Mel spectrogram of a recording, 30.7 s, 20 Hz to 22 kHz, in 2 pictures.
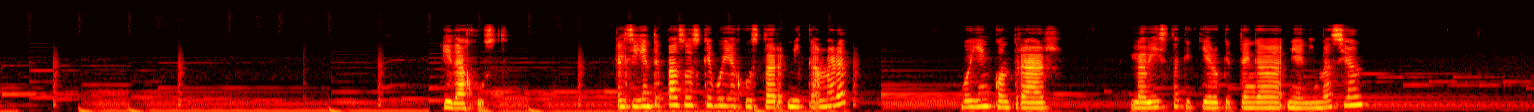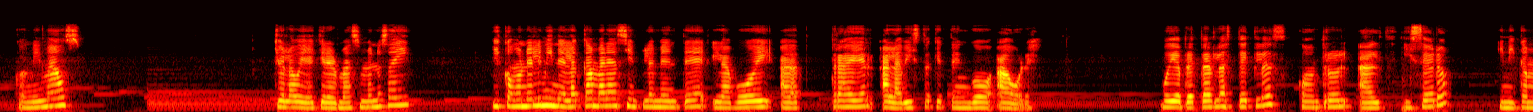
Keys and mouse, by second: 5.6 click, 7.9-9.3 middle drag, 10.9-11.9 shift+middle drag, 13.2-14.4 middle drag, 14.7-15.7 shift+middle drag, 29.3 ctrl+alt+KP_0.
